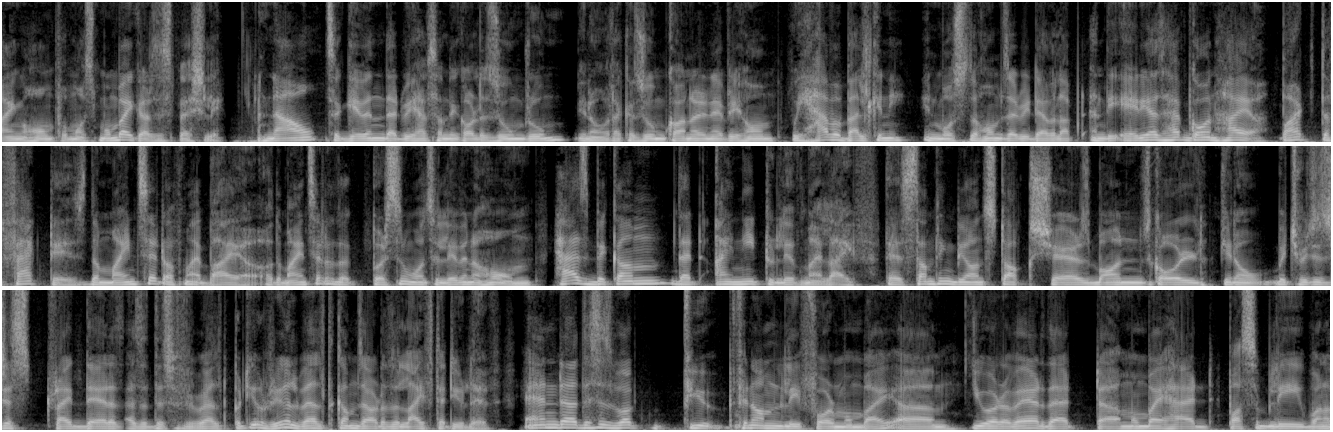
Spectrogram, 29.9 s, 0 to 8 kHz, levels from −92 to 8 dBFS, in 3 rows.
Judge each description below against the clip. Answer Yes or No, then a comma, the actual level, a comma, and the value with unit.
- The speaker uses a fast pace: Yes, fast, 265 wpm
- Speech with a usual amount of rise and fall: Yes, average, 3.5 semitones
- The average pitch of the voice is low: Yes, low, 115 Hz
